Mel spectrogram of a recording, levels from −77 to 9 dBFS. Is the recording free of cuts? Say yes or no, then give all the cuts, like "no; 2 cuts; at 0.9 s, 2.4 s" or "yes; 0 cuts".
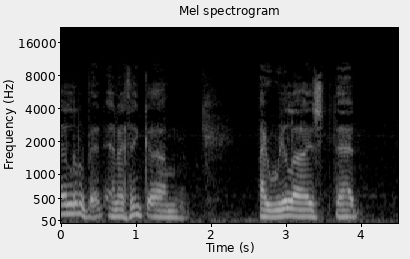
yes; 0 cuts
